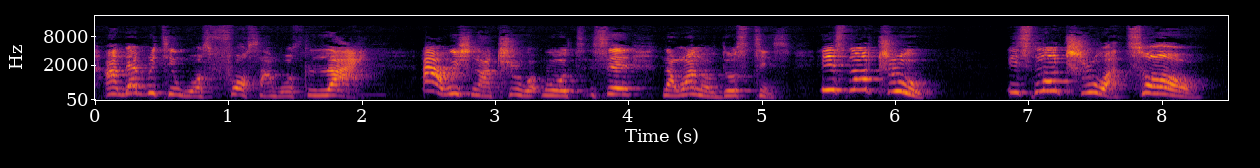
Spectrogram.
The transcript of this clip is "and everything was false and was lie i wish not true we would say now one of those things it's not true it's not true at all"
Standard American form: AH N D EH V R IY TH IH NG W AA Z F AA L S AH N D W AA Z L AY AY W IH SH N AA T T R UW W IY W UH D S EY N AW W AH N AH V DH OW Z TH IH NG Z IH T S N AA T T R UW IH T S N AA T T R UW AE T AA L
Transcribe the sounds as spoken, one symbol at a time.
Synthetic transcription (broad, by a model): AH N D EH V R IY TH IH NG W AA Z F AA S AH N W AA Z L AY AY W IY SH N AA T T R UW W IY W S EY N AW W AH N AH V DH OW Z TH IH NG S IH T S N AA T T R UW IH T S N AA T T R UW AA T AA L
